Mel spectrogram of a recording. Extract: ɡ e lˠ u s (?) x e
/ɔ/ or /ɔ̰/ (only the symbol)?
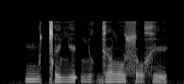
ɔ̰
